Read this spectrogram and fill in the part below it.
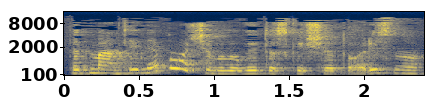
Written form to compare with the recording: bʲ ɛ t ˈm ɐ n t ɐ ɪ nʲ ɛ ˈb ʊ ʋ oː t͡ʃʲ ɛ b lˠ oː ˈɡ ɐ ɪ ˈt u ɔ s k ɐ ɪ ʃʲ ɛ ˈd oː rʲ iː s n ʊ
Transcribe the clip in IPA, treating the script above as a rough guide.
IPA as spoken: bʲ ɛ t ˈm ɐ n t ɐ ɪ nʲ ɛ ˈb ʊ ʋ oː t͡ʃʲ ɛ b lˠ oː ˈɡ ɐ ɪ ˈt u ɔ s k ɐ ɪ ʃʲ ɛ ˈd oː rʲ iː s n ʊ

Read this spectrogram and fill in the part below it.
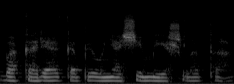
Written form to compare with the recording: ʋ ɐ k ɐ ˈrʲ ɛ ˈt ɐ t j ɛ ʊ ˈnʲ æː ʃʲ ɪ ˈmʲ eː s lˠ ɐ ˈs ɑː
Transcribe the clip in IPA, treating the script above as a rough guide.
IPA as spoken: ʋ ɐ k ɐ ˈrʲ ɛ ˈk ɐ p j ɛ ʊ ˈnʲ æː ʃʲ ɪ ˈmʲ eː ʃ lˠ ɐ ˈt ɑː

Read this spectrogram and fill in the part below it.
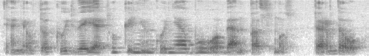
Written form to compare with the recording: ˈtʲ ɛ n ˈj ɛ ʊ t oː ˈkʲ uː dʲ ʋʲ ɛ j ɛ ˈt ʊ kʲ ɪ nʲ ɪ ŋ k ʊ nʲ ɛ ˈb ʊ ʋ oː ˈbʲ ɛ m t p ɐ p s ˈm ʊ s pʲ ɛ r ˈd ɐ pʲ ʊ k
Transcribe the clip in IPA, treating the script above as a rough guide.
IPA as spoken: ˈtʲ ɛ n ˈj ɛ ʊ t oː ˈkʲ uː dʲ ʋʲ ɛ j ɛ ˈt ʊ kʲ ɪ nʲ ɪ ŋ k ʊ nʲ ɛ ˈb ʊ ʋ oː ˈbʲ ɛ n t p ɐ s ˈm ʊ s pʲ ɛ r ˈd ɐ ʊ k

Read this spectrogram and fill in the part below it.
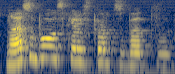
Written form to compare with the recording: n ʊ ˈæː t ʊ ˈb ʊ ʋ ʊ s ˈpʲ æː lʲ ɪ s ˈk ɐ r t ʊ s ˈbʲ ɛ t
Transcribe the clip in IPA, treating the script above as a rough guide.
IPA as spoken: n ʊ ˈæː s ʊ ˈb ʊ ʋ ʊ s ˈkʲ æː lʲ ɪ s ˈk ɐ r t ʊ s ˈbʲ ɛ t

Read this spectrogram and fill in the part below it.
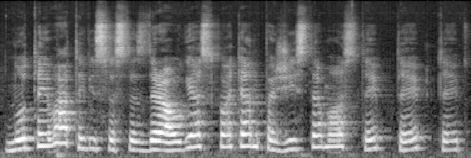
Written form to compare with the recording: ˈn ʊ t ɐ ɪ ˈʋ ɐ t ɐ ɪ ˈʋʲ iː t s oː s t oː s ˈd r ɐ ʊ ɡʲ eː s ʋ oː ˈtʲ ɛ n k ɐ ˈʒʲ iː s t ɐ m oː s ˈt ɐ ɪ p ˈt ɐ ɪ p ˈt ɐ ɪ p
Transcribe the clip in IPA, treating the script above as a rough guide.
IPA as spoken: ˈn ʊ t ɐ ɪ ˈʋ ɐ t ɐ ɪ ˈʋʲ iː s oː s t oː s ˈd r ɐ ʊ ɡʲ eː s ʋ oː ˈtʲ ɛ n p ɐ ˈʒʲ iː s t ɐ m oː s ˈt ɐ ɪ p ˈt ɐ ɪ p ˈt ɐ ɪ p

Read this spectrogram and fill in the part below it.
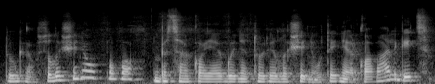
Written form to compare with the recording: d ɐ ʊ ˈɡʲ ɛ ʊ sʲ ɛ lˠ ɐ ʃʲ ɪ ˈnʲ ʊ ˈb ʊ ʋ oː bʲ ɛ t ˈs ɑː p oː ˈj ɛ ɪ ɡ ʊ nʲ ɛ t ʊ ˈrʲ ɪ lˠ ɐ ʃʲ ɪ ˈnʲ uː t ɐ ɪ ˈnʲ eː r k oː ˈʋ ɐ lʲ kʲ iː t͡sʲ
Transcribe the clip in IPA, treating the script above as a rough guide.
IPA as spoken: d ɐ ʊ ˈɡʲ ɛ ʊ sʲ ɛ lˠ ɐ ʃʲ ɪ ˈnʲ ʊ ˈb ʊ ʋ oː bʲ ɛ t ˈs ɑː k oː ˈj ɛ ɪ ɡ ʊ nʲ ɛ t ʊ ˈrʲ ɪ lˠ ɐ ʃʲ ɪ ˈnʲ uː t ɐ ɪ ˈnʲ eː r k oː ˈʋ ɐ lʲ ɡʲ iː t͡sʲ

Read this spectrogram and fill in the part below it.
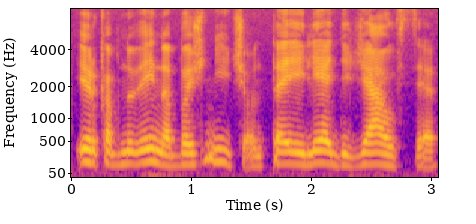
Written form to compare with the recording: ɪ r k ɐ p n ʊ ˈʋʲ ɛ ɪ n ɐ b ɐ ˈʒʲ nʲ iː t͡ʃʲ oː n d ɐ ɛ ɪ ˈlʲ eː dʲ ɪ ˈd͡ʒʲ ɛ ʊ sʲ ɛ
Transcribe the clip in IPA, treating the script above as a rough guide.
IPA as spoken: ɪ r k ɐ p n ʊ ˈʋʲ ɛ ɪ n ɐ b ɐ ˈʒʲ nʲ iː t͡ʃʲ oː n t ɐ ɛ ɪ ˈlʲ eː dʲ ɪ ˈd͡ʒʲ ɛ ʊ sʲ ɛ

